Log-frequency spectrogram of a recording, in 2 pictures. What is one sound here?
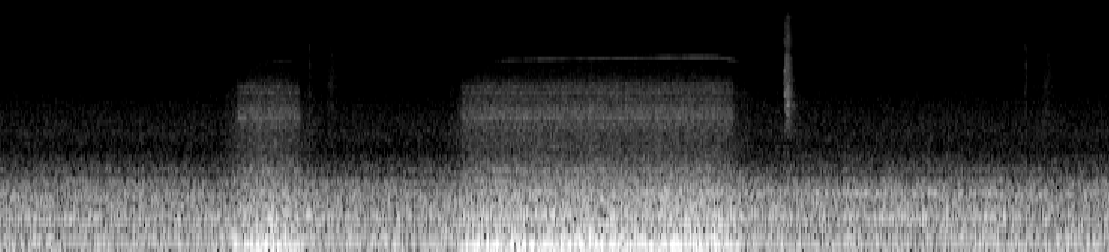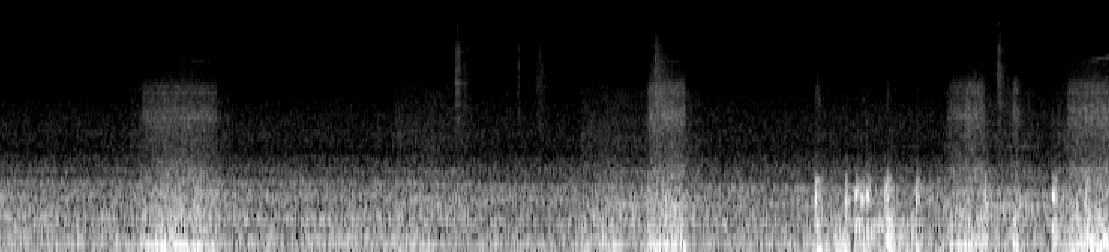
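A truck engine hums steadily as it drives.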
